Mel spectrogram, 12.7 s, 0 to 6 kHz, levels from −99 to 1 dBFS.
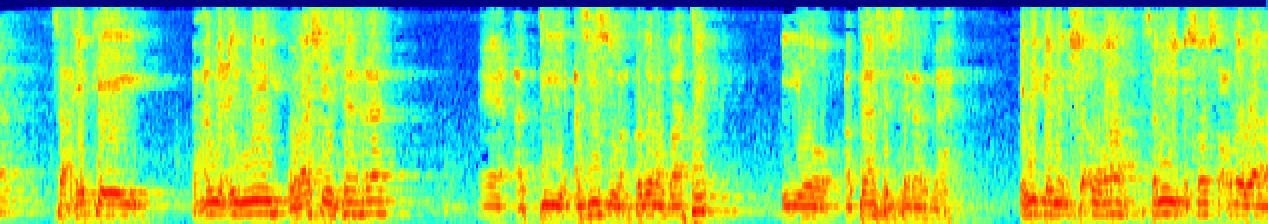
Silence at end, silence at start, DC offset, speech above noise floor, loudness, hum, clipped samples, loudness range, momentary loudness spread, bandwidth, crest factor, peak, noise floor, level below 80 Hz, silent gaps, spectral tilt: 0 s; 0 s; 0.4%; 29 dB; -16 LUFS; none; under 0.1%; 3 LU; 11 LU; 5.4 kHz; 10 dB; -6 dBFS; -45 dBFS; -40 dBFS; none; -7.5 dB/octave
